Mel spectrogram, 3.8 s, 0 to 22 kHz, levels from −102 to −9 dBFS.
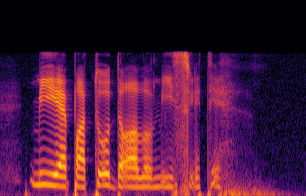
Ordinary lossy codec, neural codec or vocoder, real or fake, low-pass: none; none; real; 7.2 kHz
